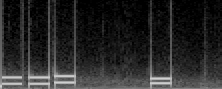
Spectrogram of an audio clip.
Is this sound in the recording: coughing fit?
no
